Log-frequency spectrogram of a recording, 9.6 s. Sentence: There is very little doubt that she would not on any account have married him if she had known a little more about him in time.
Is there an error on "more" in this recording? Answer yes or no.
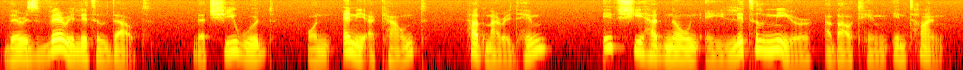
yes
